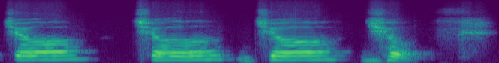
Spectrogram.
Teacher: तालु क्या है, देखिए च, जहां से आप च बोल रहे हैं, गले से थोड़ा सा आगे वाला मुंह का भाग है जो उसे बोलते हैं तालु। च छ, जब च बोलते हुए, छ बोलते हुए जहां तुम्हारी जीभ टच कर रही है, स्पर्श कर रही है, वो होगा आपका तालु।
